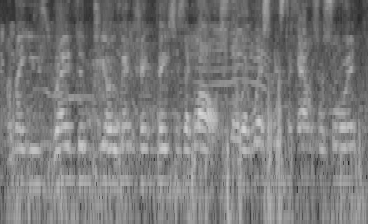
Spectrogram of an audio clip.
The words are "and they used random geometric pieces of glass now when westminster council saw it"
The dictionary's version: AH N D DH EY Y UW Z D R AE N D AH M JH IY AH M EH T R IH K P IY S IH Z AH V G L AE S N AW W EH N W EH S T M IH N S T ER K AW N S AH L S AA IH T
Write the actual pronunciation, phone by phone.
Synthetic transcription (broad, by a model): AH N DH EY Y UW Z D R AE N D AH M JH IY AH M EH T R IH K P IY S IH Z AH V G L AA S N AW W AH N W EH S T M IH S T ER K AW N S AH L S AA IH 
